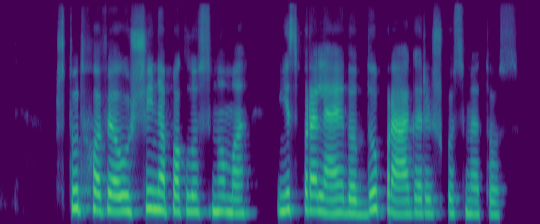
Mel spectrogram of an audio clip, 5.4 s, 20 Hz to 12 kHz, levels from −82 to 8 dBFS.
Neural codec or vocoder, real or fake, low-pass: codec, 24 kHz, 1.2 kbps, DualCodec; fake; 10.8 kHz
